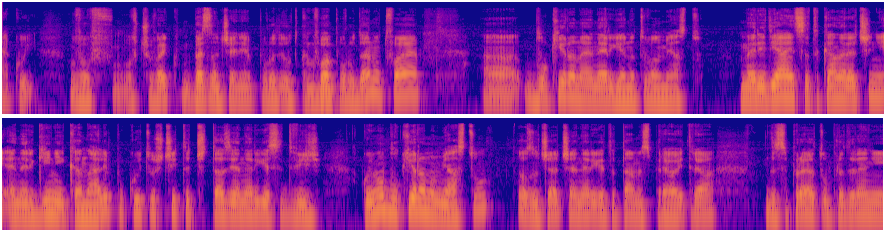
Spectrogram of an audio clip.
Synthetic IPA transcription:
akoi | vəfvɐ̰ft͡ʃovɛkbɛznɐt͡ʃɛniɛpoɾɐd̪iot̪kɐkvɔɛpoɾod̪ɛnot̪ovaɛ | blˠok̟ʰiɾɐnəɛnɛɾɡʲijənɐt̪ovamʲjast̪o̥ | mɛɾid̪ianisɐt̪ɐkanɐɾɛt͡ʃɛniʔɛnɛɾɡinikɐnalipokoit̪ʊʃt͡ʃit̪ət̪̚t͡ʃɛ̥t̪aziɛnɛɾɡʲijəsɛd̪viʒi | ɐkoiməblˠokʲiɾənomʲjast̪ot̪ovaoznɐt͡ʃavɐt͡ʃɛɛnɛɾɡʲijət̪ət̪amɛspɾʲjalˠəit̪ɾʲavə | d̪ɐsɛpɾɛd̪ət̪opɾɛd̪ɛlɛni

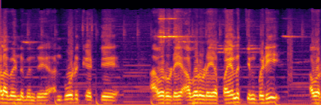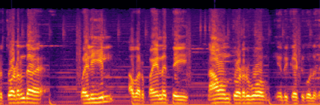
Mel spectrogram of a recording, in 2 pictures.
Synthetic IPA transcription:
ɭɐʋeːɳɖɯmɛndrɯʔɐ̰npoːɽɯkeːʈːɯ | ɐ̰ʋɐɾɯɽɐjɐʔɐʋɐɾɯɽɐjɐpɐjɐɳɐt̪ːɪnpɐɽi | ɐʋɐɾt̪ɔɽɐɾnd̪ɐ | ʋɐɭɪjɪl | ʔɐʋɐɾpɐjɐnɐt̪ːɐɪ | naːmɯmt̪ɔɽɐɾʋoːmɛndrɯkeːʈːɯkːɔɭːɯɣɐɾ

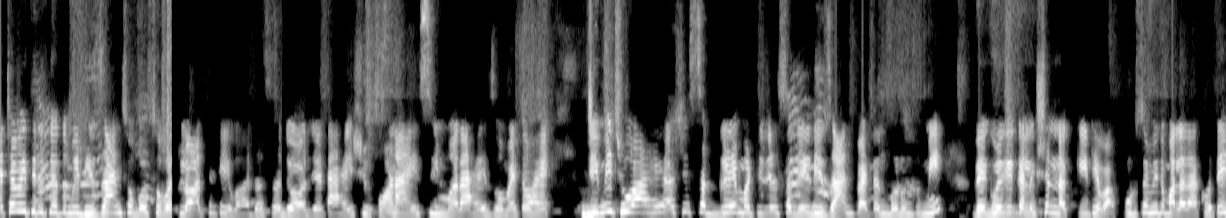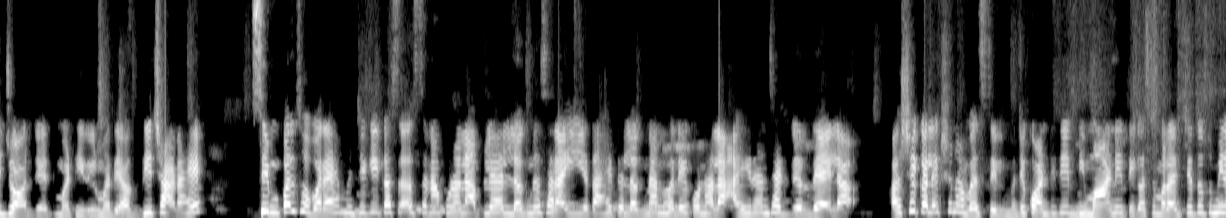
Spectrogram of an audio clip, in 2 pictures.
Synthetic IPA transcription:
t̪jat͡ɕaʋet̪iɾit̪lət̪̬um̤iːɖid͡zainsobət̪sobəɾ̚klɔt̪̚ʰʈʰeʋad͡z̪əsəd͡ʑɔɾd͡ʑeʈaɦeɕipə̰ɳaɦesiməɾaɦed͡zomeʈoaɦe | d͡ʑimiːt͡ɕʰuːaɦeəɕesəɡɭeməʈiɾijəlsəɡɭeɖid͡zainspæʈənbʱəɽ̃uːnt̪um̤iː | ʋeɡʋeɡekəlekʂənːəkːiːʈʰeʋapuɽt͡səːmiːt̪um̤alad̪akʰəʋt̪d͡ʑɔɾd͡ʑeʈ̚məʈiɾiəlməd̪ʱːjeəɡ̚d̪iːt͡ɕʰaɽaɦe | simpəlsobəɾaɦem̤əɳd͡zek̬iːkəsəəst̪ənakoɽ̃alaːpljaləɡnəsəɾaijet̪aɦet̪əɾləɡ̚namːəd̪ʱːjekoɽ̃alaʔaɦiɾãnsaʈʰiːt̪əɾd̪jajla | əɕekəlekʂənɦəʋəəst̪iːlm̤əɳd͡zekʋaɳʈiʈeʈ̚ɖimaɳɖjet̪ekəsəːməɾajt͡ɕet̪əɾt̪um̤i

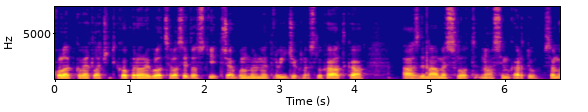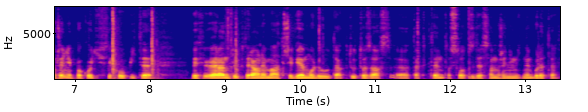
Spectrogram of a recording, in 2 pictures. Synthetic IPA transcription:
kolɛpkovɛːt̪la̰t͡ʃiːt̪ko̞pɾo̞ɾɛɡulat͡sɪvlasɪt̪o̞scɪ̰t̪r̥ɪʔa̰pulmɪlɪmɛt̪ɾviːd͡ʒɛkna̰sluxaːt̪ka | ʔazdɛmaːmɛslo̞t̪nasɪmkaɾt̪usamorɛjmɲɛpo̞kucsɪko̞wpiːt̪ɛ | vɪfɪɡaɾant̪ukt̪ɛɾaːnɛmaːt̪r̝̥ɪɡɛːmo̞dult̪a̰kt̪ut̪o̞zat̪akt̪ɛnt̪o̞slo̞t̪zdɛsamozr̝ɛjɲɛmiːt̪nɛbudɛt̪ɛ

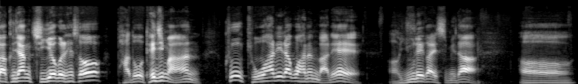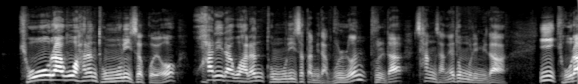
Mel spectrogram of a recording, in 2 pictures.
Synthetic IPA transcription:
akɯɲaŋt͡ɕiɡjʌɡɯɭhe̞sʰʌ | padotwe̞d͡ʑiman | kɯkjoɦaɾiɾaɡoɦanɯnmaɾe̞ | ʌ̰juɾe̞ɡais͈ɯmɲida | ʌ | kjoɾaɡoɦanɯntoŋmuɾiːs͈ʌt̚k͈ojo | ɸwaɾiɾaɡoɦanɯntoŋmuɾiːs͈ʌt̚t͈amɲida̰muɭːontuɭda | sʰaŋs̬ʰaŋe̞toŋmuɾimɲida̰ | ikjoɾa

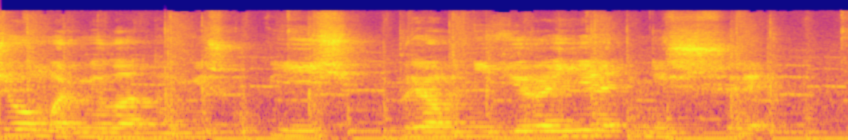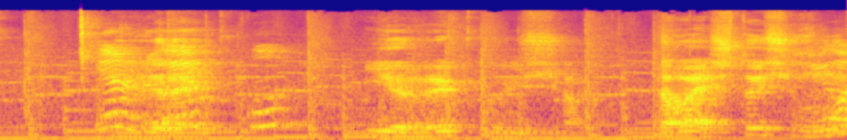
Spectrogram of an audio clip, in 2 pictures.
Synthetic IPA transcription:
omɐrmʲɪlˠannʊjmʲiʂkʊ | iɕ | pɾʲamnʲɪvʲɪɾɐjatʲnʲɪʂɨjə | irɨkt̪ʊjɪɕːo̰ | d̪ɐvajʂt̪osʲmʲ

